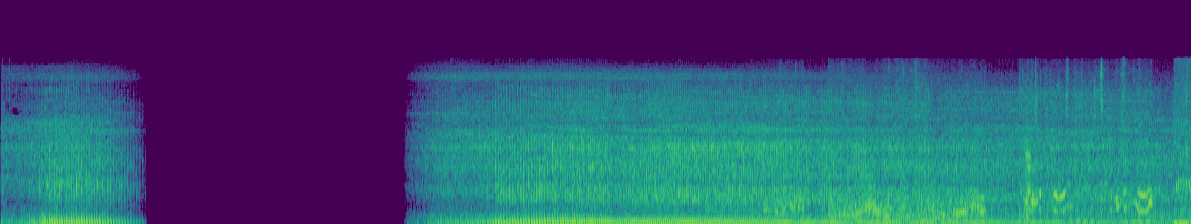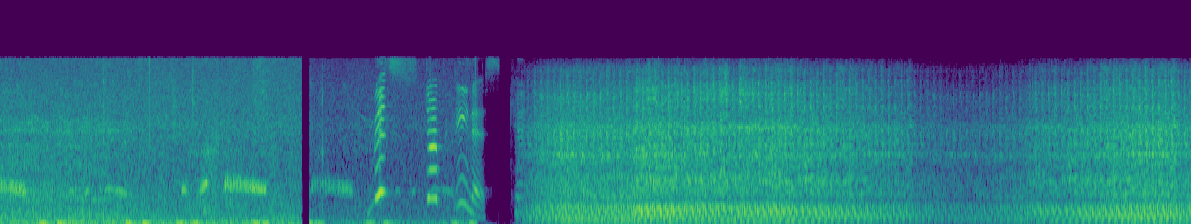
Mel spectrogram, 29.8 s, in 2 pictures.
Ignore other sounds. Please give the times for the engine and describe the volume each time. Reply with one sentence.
The engine can be heard briefly from 0.0 to 1.8 s; from 5.1 to 16.6 s, getting quieter; and from 21.4 to 29.7 s, getting quieter then louder.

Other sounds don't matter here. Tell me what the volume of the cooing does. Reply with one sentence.
The loudness of the cooing goes down.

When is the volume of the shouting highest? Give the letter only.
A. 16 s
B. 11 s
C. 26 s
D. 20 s
D.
